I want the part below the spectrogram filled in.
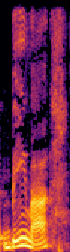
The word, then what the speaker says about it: bema: Well, the word, the Greek word that normally people think it should be pronounced bema in the Greek, but we pronounce it in English bema. So bema is fine to do.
